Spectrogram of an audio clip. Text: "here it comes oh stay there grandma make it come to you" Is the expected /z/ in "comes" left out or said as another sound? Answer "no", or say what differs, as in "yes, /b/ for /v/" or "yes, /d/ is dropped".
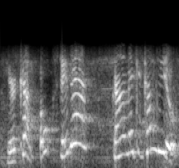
yes, /z/ is dropped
